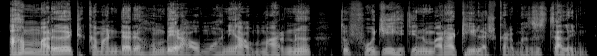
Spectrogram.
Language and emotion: Kashmiri, neutral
